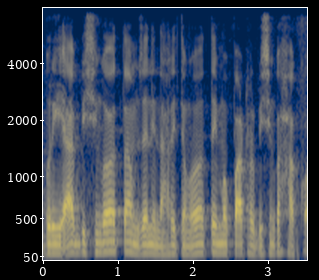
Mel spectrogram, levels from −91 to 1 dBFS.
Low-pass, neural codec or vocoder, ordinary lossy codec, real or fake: 7.2 kHz; none; none; real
